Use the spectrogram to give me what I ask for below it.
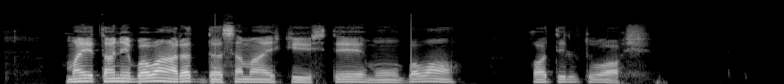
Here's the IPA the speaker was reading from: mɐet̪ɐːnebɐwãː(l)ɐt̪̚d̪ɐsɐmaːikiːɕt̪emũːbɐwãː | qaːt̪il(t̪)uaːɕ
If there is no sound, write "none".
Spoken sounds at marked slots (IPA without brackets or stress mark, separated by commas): ɾ, t̪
